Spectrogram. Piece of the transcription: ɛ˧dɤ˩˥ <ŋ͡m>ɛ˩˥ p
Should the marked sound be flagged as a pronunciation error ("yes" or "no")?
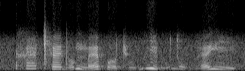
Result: no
